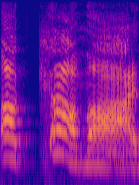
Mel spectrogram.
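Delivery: put-on loud yell. Retelling what the woman next to the speaker said, retelling a really loud shout. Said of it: "Like really loud".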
